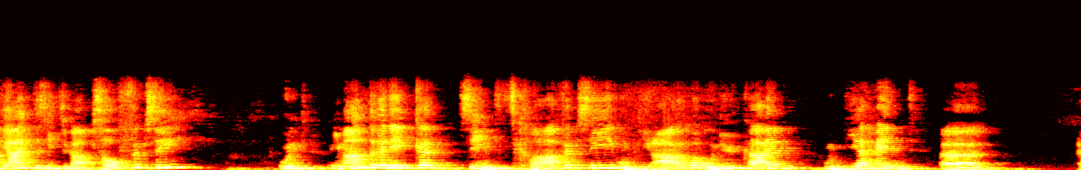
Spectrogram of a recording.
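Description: Preacher in an echoey hall. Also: male voice, sits high. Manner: animated, shifting between soft and raised. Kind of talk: sermon. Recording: echoey hall, distant mic.

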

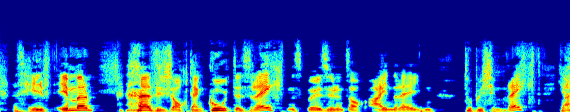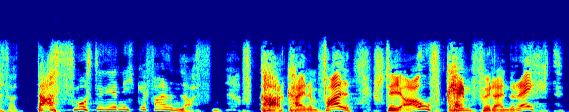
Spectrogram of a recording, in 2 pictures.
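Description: A preacher voicing the voice of evil as a mocking, goading tempter. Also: male voice, husky, dry recording, heavily acted. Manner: mocking, goading, high and loud. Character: sneering tempting voice of evil, male. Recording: dull, dry lo-fi sound.

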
